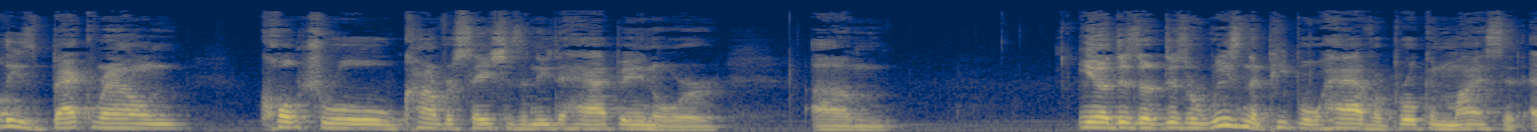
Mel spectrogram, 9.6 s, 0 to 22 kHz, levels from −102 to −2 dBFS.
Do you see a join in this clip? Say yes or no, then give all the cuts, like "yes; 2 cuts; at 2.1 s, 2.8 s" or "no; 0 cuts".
no; 0 cuts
